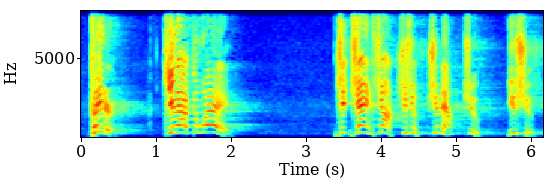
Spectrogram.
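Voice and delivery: loud, high, indignant shout; angry Jesus. Acted. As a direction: order them out of the way angrily. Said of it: "This is angry Jesus".

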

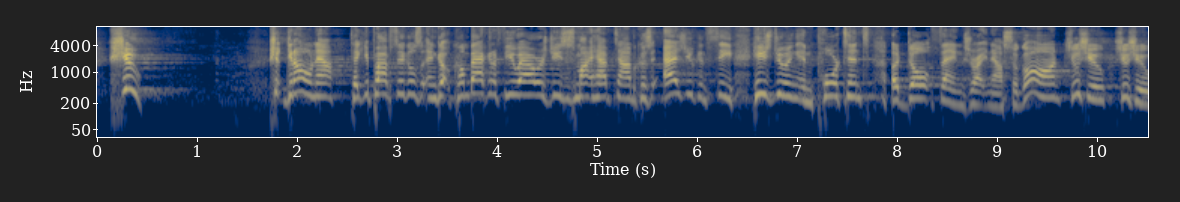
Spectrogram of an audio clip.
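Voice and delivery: loud, high dismissive disciple; shooing kids away. Acted.

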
